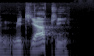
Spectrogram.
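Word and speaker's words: Midyatli: Ähm, Serpil Mityatil, nee, Mityatli.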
